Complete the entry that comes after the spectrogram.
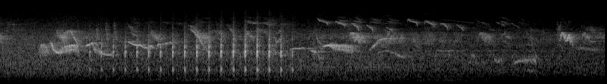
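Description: Several small birds chirping and twittering in quick, high notes, with a rapid rattling run of notes, about ten a second, lasting nearly two seconds from about a second in.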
